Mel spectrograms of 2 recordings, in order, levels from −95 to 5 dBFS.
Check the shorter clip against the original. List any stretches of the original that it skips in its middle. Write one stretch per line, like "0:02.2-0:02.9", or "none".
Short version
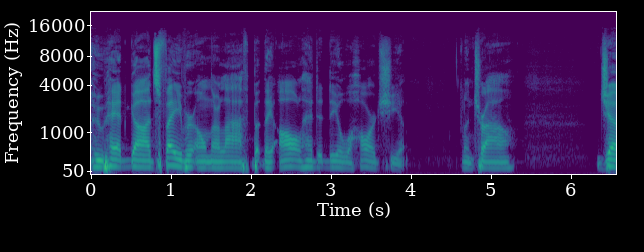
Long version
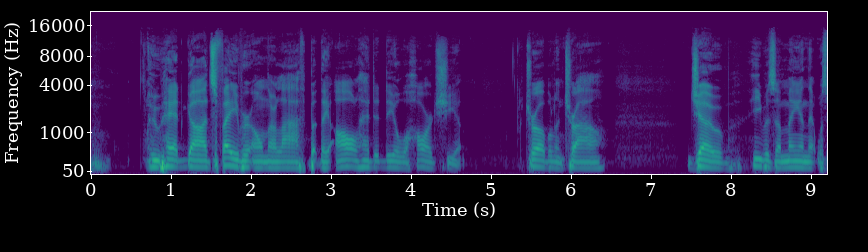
0:05.3-0:05.8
